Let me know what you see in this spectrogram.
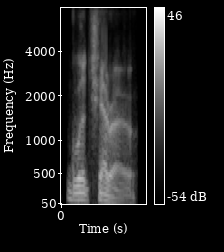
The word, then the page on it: guacharo: British English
